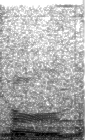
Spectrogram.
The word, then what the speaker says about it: herb: it because who uses herb ever um and then i remember someone in my family told me it was wrong and that i was stupid the age is silent i've never heard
